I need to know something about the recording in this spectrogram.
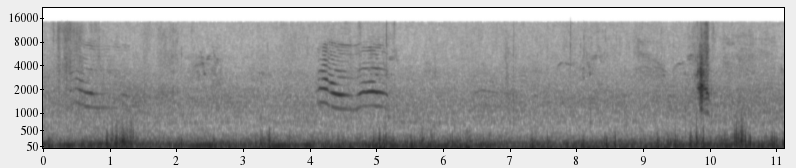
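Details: Stray cat meowing after eating food: a short meow near the start and a longer wavering meow around the middle, over constant low rumble and faint ticking background noise.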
